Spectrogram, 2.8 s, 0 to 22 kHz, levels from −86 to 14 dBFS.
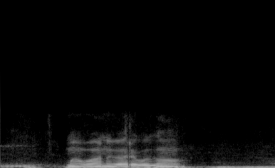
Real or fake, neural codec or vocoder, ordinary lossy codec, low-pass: real; none; Opus, 16 kbps; 7.2 kHz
